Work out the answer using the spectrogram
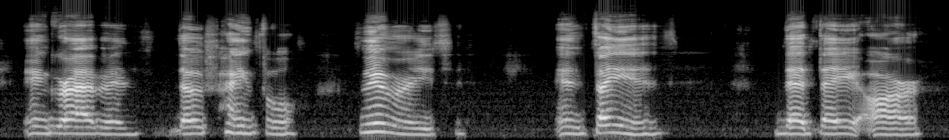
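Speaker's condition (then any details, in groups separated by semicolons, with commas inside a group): Throat cancer radiation damage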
